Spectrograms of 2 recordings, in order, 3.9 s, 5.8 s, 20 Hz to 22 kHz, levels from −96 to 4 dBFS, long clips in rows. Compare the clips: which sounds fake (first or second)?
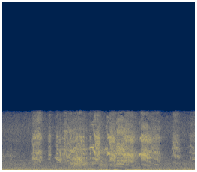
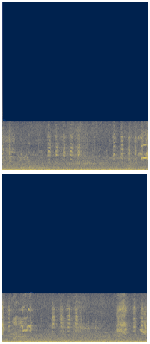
second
